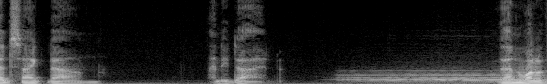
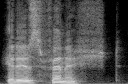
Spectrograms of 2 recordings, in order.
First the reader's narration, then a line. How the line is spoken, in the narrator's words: he again cried out in a loud voice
